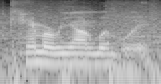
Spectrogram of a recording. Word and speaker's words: Kamerion Wimbley: I've I promise you people that's how you pronounce it Kamerion Wimbley I looked it up its Kamerion Wimbley 61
